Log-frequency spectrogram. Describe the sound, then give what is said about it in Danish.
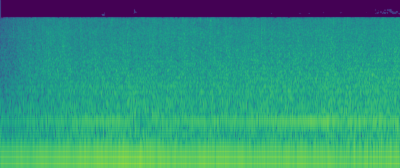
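Steady, dense hiss of heavy rain pours down without a break at a harbour, with a low constant hum running beneath it. No voices are heard. “Da hun kommer ned til havnen, står hun igen ude i regnen.”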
